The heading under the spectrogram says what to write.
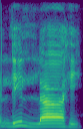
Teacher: لفظ اللہ کے لام کے نیچے زیر ہے، اس لیے اس کو باریک پڑھیں گے، للہ، دو دفعہ پڑھنا تشدید کو، للہ، کھڑے زبر کو ہم کھینچنا ہے، کیونکہ جیسے میری انگلی کھل رہی ہے اتنی مقدار میں ایک الف کے بعد ہمیں کھینچنا ہے، للہ، للہ، الحمد للہ، الحمد للہ۔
